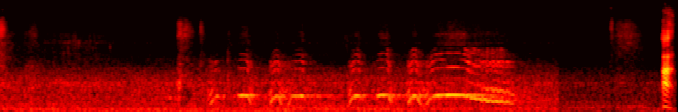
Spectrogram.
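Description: Barred Owl hooting in a rhythmic 'who cooks for you' series of clipped hoots, ending in a drawn-out, falling whinny; low background rumble and a sharp click at the end.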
